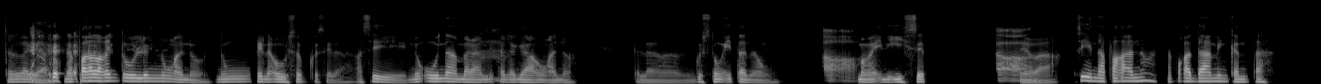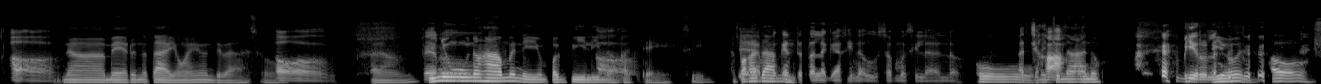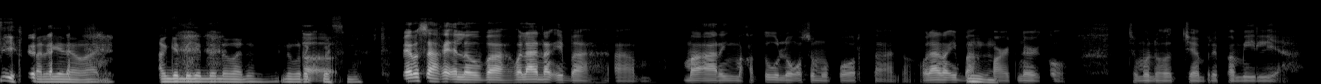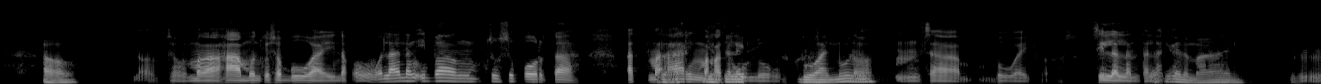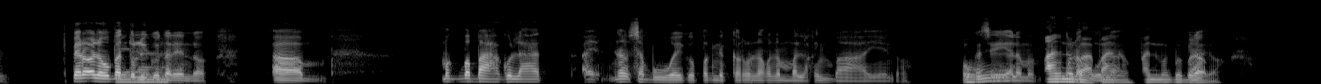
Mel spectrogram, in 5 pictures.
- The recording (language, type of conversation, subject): Filipino, unstructured, Ano ang pinakamalaking hamon na nais mong mapagtagumpayan sa hinaharap?
- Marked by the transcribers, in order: laugh; tongue click; gasp; laugh; laughing while speaking: "Biro lang. Singer"; laugh; gasp; gasp; gasp; gasp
